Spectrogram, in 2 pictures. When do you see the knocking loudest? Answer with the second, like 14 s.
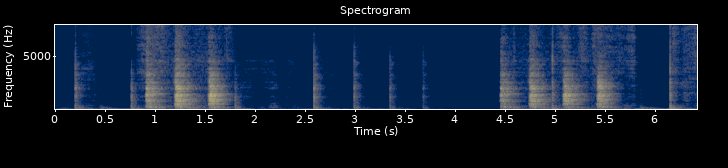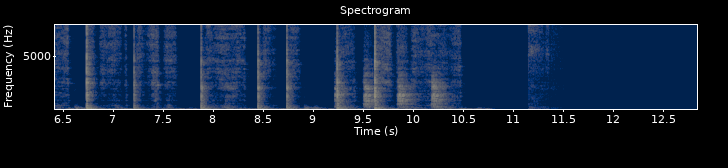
1 s.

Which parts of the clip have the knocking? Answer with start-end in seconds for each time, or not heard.
0.9-1.8, 4.5-5.7, 9.2-10.5.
